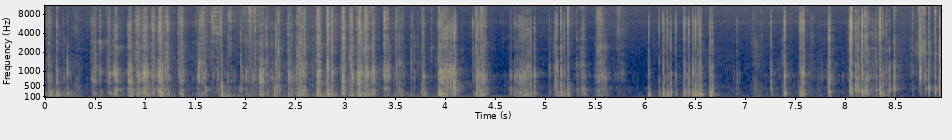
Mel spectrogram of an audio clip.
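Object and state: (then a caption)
Plastic paddle hairbrush bristles strummed. Fingertips and nails scratch and strum fast across the plastic bristles of a blue plastic paddle hairbrush held over a wooden table. The result is a dense, rapid patter of short crackling scrapes with little ring, mostly low-mid in tone and dipping briefly in loudness around the middle.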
